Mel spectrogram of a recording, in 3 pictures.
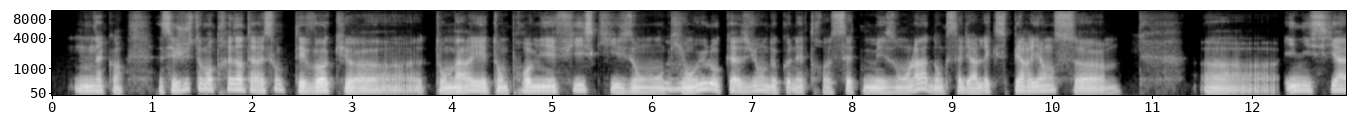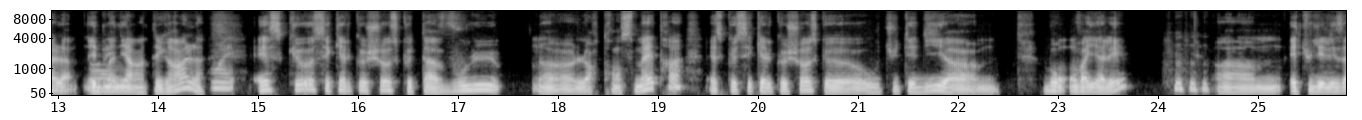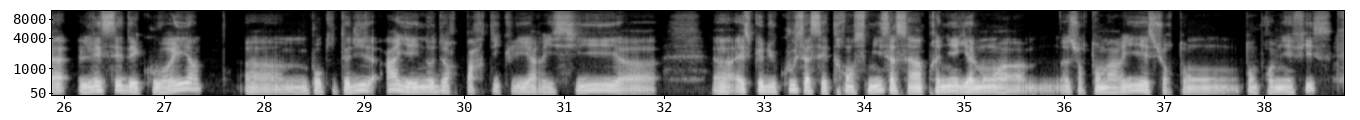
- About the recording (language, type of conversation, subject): French, podcast, Quel parfum ou quelle odeur te ramène instantanément en enfance ?
- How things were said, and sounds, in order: laugh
